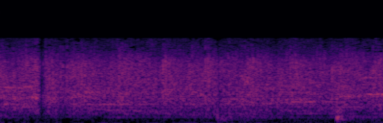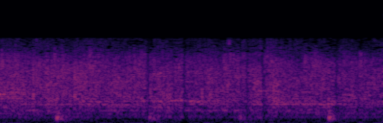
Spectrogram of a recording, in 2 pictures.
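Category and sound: crowd, audience clapping hands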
